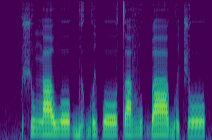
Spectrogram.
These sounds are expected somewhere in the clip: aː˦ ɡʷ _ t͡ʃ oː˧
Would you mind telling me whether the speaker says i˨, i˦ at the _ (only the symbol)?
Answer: i˨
